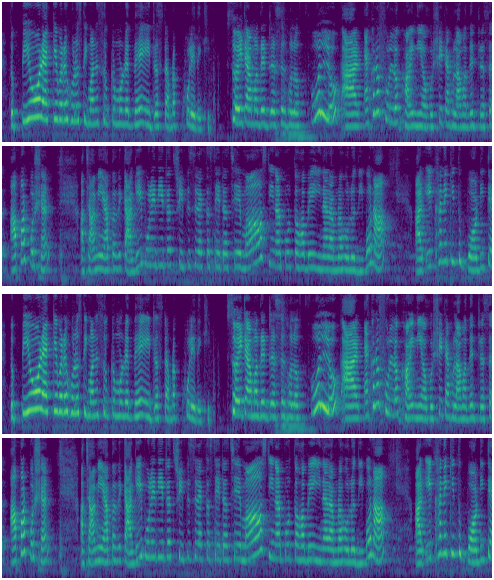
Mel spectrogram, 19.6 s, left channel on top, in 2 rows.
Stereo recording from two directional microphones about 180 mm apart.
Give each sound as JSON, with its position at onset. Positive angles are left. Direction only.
{"t": 0.2, "sound": "a woman's voice", "side_deg": -20}
{"t": 4.6, "sound": "a woman's voice", "side_deg": -40}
